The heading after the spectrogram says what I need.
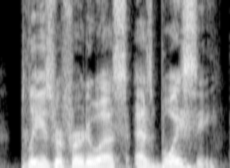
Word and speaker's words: Boise: when the Aztec host boisey not Boise boisey but I think 90% of people pronounce it boy Z and that's not correct I've been told boyy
